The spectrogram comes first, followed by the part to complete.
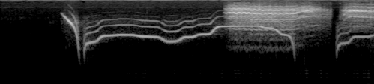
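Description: Cartoon metal-detector sound effect, heard while the detector is swept over the ground: a warbling electronic tone that swoops down and back up, wavers and dips, then rises to a higher held note with a hiss before cutting off.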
